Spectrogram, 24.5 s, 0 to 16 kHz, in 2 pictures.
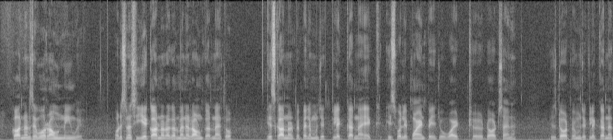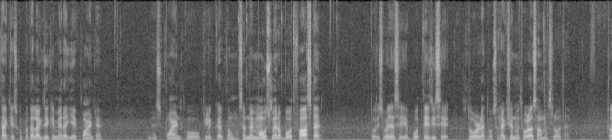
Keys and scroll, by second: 22.9 F4.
